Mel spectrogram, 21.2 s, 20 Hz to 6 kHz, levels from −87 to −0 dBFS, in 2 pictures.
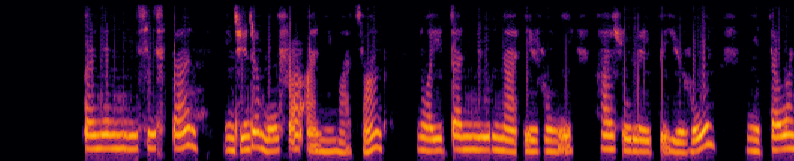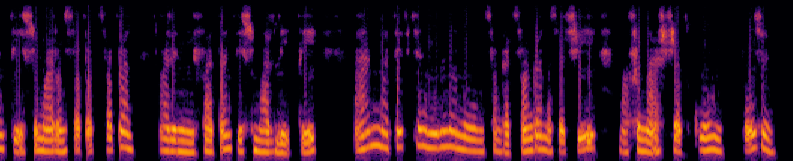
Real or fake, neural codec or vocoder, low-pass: fake; vocoder, 24 kHz, 100 mel bands, Vocos; 5.4 kHz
